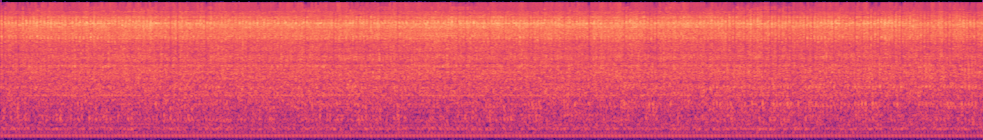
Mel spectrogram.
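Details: Rebuilt Powerfist small petrol engine idling with fuel shut off, running dry after full teardown and reassembly; steady even low hum, constant rhythm, no misses, runs like new.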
